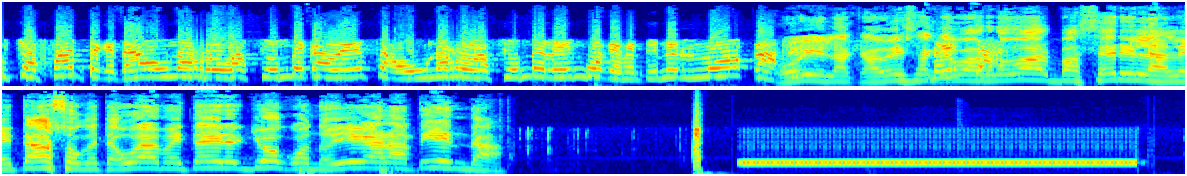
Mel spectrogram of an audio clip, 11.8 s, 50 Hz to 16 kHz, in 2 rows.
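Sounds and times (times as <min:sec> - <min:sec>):
speech: 0:00.0 - 0:08.6
telephone tone of an incoming collect call: 0:09.6 - 0:11.7.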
